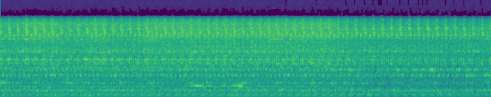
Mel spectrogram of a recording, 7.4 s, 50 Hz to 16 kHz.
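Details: Peugeot 206 CC S16, first start after hydraulic lifter replacement and new timing belt: fast light ticking about four per second over steady idle; lifters clattering until oil pressure fills them.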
